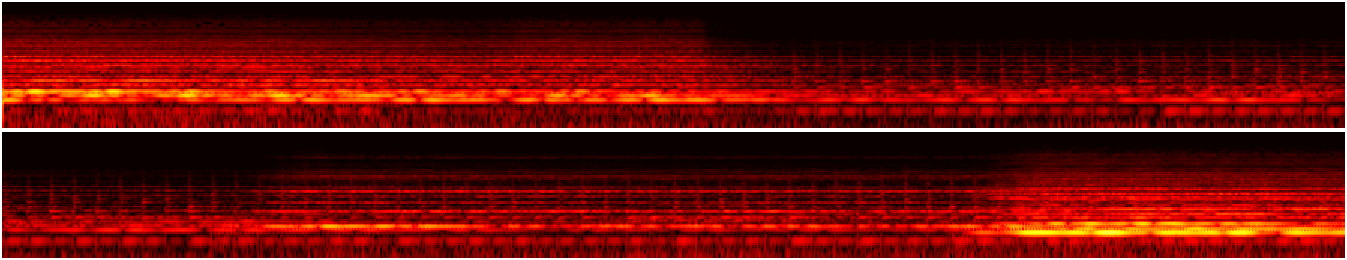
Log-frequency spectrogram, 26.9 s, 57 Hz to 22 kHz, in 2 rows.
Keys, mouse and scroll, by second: 1.1 click, 1.6-7.0 drag, 9.6-13.2 drag.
